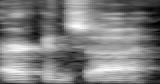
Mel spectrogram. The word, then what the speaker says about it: Arkansas: illinois issues it's like we throw a fit if someone pronounces the s at the end of arkansas but we say illinois yes well yeah we don't like the s sounded either and i would never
